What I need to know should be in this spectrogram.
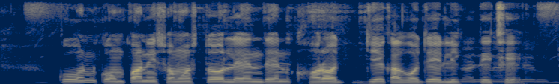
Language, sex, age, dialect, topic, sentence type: Bengali, male, 18-24, Western, banking, statement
